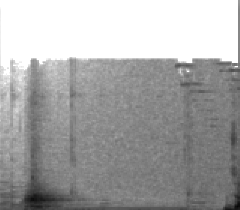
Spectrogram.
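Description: Quiet background music, with one short, sharp exhale about a quarter second in, the breath a boxer pushes out while throwing a jab.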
